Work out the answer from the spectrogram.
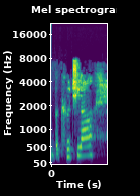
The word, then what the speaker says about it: bakuchiol: natural ingredient known as bakuchiol um which I'll spell but it's ba a k u c h i o l so bakuchiol um just because it doesn't necessarily sound how it's spelled um and so with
